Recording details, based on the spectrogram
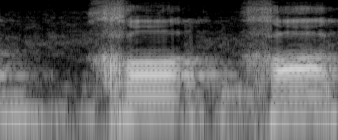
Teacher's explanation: اس کی نکلنے والی کی جگہ جو ہے وہ ہے حلق کے اوپر حصے والی جگہ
